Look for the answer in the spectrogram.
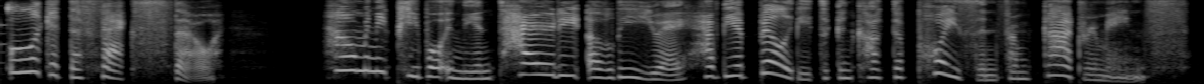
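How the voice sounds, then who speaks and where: Haughty ancient snake spirit for a game: high voice, lively swings, sharp-tongued. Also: female voice, measured pace, dry recording. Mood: insistent. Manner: haughty, pointed. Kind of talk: video game voice acting.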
